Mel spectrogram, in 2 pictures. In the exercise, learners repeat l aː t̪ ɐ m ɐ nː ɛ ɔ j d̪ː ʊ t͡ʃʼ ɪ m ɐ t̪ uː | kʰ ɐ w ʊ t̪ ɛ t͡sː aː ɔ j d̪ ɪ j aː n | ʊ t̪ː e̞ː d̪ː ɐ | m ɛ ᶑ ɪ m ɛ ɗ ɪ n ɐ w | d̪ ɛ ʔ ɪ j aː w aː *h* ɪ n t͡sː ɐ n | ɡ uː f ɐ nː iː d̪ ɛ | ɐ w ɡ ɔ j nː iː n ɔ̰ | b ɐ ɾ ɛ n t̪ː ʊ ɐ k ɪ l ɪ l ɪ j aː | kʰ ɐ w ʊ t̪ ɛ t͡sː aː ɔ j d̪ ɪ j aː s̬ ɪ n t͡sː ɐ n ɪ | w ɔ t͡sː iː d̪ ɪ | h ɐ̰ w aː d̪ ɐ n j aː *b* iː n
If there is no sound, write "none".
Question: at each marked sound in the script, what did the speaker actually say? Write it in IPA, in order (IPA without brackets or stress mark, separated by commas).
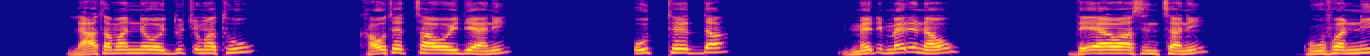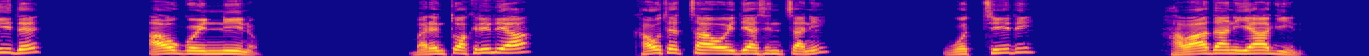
s, ɡ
